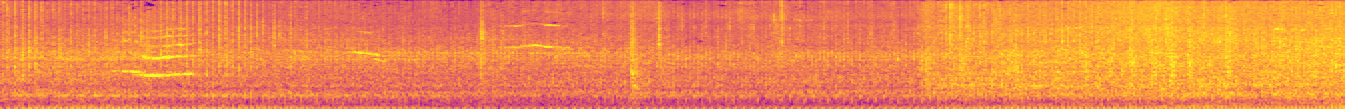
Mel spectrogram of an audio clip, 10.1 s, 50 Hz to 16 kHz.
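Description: Al Ghazi 65 hp tractor's diesel engine running steadily under load as it drives a front-mounted wheat reaper through standing wheat. The sound gets louder about seven seconds in.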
